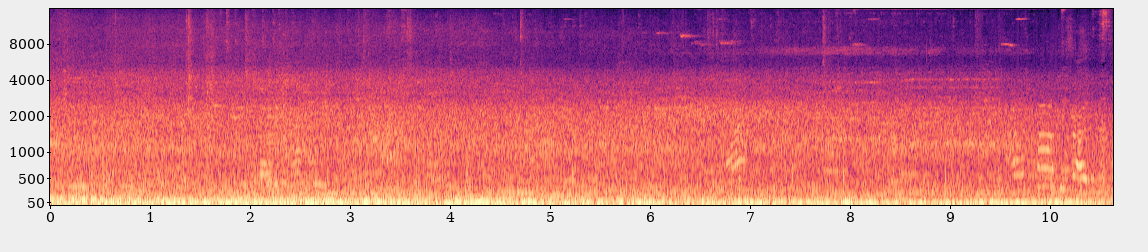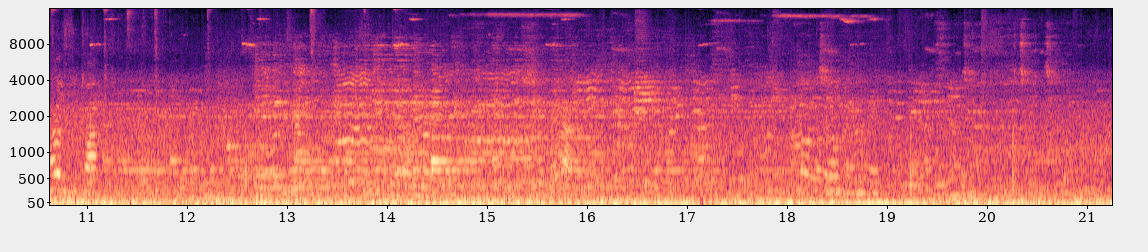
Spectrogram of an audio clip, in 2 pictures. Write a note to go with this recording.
Walking on the road, Follow the footsteps, Line through a variety of shops, Traffic Sound, Binaural recording, Zoom H6+ Soundman OKM II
